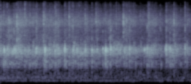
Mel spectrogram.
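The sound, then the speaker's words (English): Audience clapping during a sermon on scripture: a dense, steady patter of many hands that holds at an even, moderate level for the whole stretch, with small peaks from louder claps. “Okay, if you agree with that, would you clap so that I wouldn't feel all rejected?”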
